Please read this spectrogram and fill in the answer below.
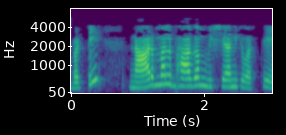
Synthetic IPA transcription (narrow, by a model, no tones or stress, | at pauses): bɐʈːi | naːɾmɐlbʱaːɡɐmʋiʂjaːnikiʋɐst̪e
